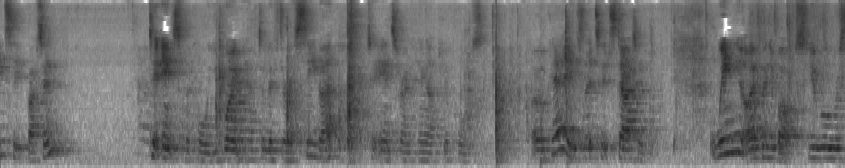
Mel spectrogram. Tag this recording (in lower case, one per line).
speech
